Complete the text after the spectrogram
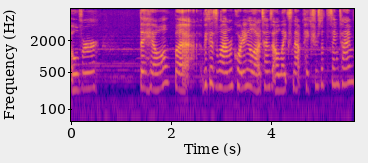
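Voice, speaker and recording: Music plays behind a very fast speaker. The intonation stays flat and monotone. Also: woman. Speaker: video blogger. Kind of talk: casual story time monologue.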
